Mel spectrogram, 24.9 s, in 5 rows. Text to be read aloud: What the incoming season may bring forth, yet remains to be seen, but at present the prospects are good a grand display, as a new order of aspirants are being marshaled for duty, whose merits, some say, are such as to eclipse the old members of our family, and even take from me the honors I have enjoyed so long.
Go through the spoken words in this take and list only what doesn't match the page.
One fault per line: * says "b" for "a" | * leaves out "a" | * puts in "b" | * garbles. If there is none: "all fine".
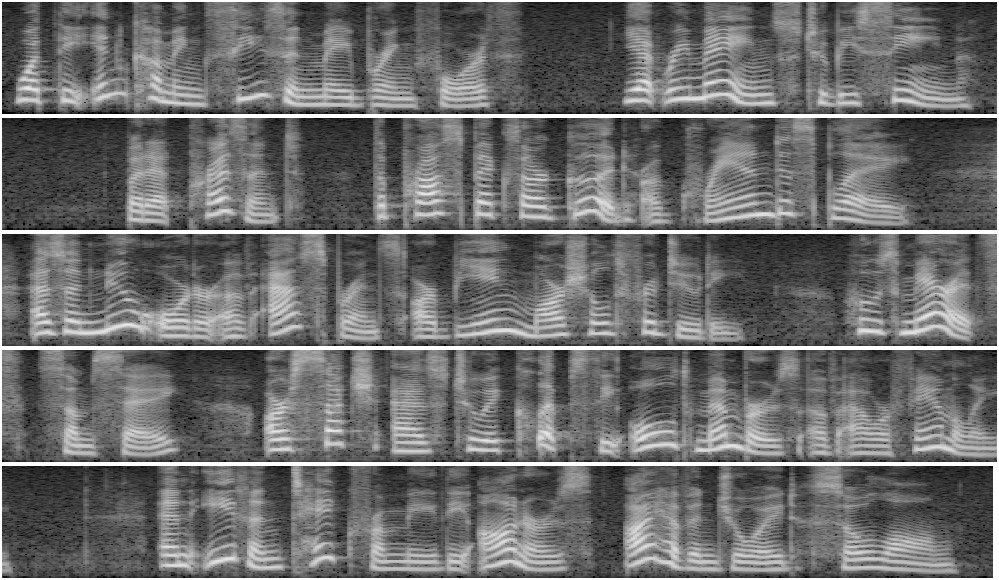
all fine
